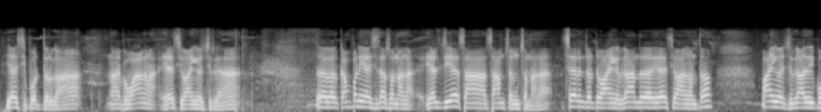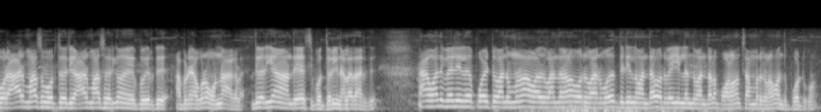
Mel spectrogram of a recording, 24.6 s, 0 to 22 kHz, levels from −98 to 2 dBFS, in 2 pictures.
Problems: constant background noise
